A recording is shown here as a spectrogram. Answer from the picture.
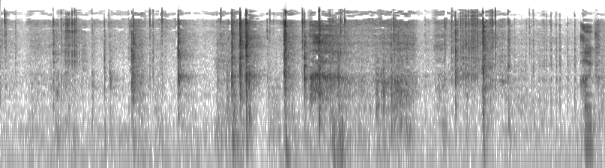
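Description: Scissors snipping the plastic ties that hold a doll to its cardboard box insert, with crinkling and scattered clicks of plastic and cardboard packaging being handled.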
